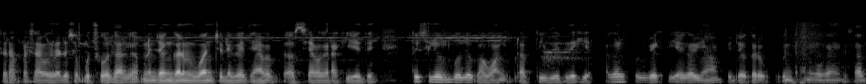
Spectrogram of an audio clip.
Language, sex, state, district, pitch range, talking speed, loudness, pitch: Hindi, male, Bihar, Jamui, 95-100 Hz, 250 wpm, -34 LUFS, 95 Hz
